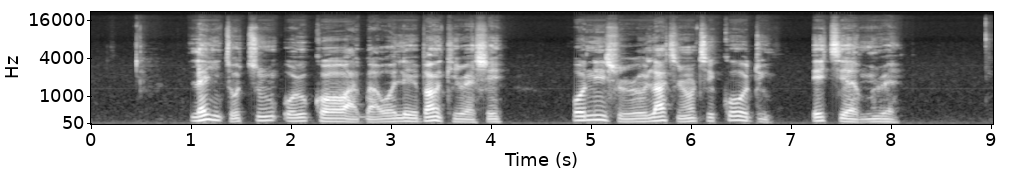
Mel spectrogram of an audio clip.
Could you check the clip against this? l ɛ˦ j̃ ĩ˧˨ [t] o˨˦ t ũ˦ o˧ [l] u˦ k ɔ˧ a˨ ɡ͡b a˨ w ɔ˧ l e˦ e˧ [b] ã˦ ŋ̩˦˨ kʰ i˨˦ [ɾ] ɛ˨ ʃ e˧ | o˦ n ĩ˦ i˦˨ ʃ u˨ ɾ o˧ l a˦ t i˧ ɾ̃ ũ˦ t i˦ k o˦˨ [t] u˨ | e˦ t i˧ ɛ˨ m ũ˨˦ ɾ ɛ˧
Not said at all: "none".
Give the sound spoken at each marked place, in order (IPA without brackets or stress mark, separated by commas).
t, ɾ, b, ɾ, d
